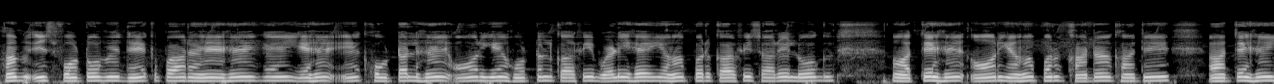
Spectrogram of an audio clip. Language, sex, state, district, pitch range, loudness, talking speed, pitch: Hindi, male, Uttar Pradesh, Muzaffarnagar, 160-175 Hz, -16 LUFS, 155 wpm, 170 Hz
